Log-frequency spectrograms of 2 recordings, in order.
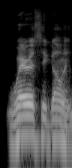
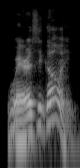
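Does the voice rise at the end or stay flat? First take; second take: flat; rises. First: The voice stays flat without rising. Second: The voice rises at the end like a question.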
